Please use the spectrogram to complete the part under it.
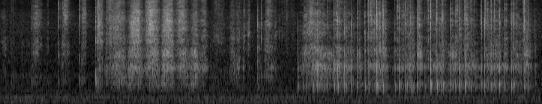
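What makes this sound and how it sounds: A small teal plastic power bank held upright is tapped and rubbed with long nails and fingertips. Soft, bright scratchy rubbing swells through the first half, then gives way to a fast, irregular run of dry clicking taps.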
